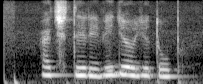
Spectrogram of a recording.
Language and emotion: Russian, neutral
